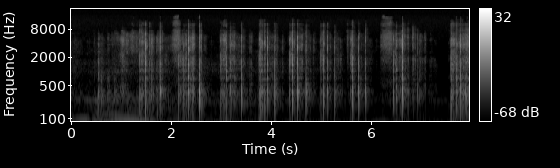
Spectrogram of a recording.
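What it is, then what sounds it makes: Old hardcover book, tapped and scratched. Fingernails tap and scratch on the cover and page edges of an old hardcover book. Quick, dry taps come in irregular clusters with scratchy, bright bursts between them. Each tap dies away almost instantly, with a faint low hum under the opening second or so.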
